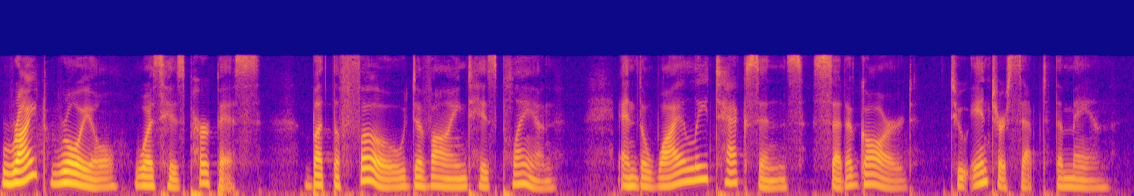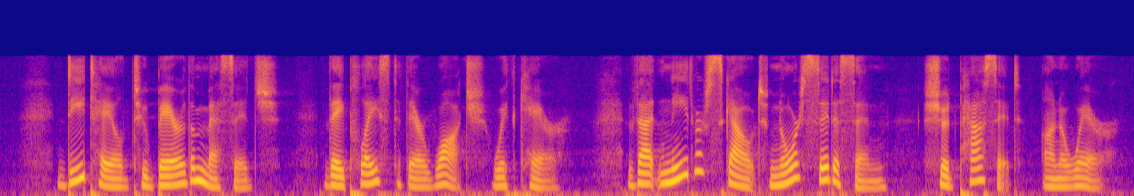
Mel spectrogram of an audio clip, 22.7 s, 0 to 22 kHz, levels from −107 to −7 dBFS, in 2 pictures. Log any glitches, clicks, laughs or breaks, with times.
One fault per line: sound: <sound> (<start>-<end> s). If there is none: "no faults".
no faults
